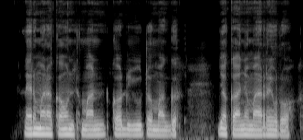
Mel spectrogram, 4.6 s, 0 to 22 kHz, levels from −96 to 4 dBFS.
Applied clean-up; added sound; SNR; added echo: neural mask model Resemble Enhance denoiser.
